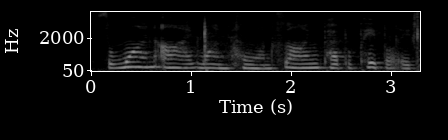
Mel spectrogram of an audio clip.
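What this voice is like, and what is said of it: Put-on British accent. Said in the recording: “I can do like a British accent ... I can do it also in British.”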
